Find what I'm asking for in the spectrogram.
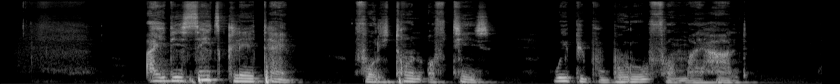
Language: Nigerian Pidgin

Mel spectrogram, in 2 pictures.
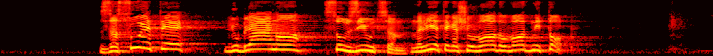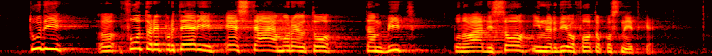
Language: Slovenian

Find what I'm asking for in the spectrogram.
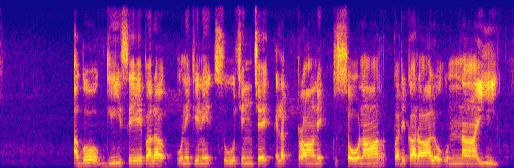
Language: Telugu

